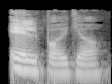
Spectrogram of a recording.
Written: el pollo

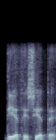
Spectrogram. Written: 17

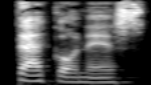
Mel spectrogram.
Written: tacones

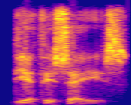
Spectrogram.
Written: 16

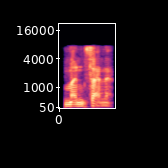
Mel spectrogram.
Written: manzana

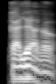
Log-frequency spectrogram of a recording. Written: callado

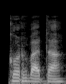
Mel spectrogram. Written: corbata

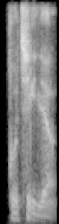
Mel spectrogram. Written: cuchillo

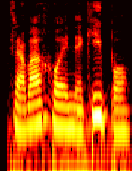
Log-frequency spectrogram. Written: trabajo en equipo

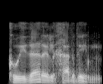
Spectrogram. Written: cuidar el jardin

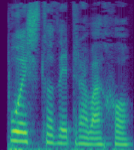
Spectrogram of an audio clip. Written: puesto de trabajo

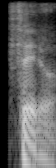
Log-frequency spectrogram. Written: 0

